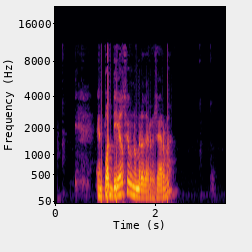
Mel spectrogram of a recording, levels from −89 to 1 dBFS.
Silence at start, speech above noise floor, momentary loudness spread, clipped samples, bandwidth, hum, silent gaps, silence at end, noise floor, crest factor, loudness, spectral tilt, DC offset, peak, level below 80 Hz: 0.85 s; 56 dB; 12 LU; under 0.1%; 11.5 kHz; none; none; 1.1 s; -72 dBFS; 20 dB; -17 LUFS; -8.5 dB/octave; under 0.1%; 0 dBFS; -44 dBFS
